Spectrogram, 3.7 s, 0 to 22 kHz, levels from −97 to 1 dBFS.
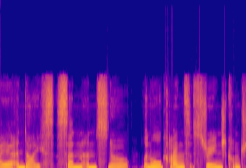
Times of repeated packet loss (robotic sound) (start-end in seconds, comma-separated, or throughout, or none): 1.59-3.54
